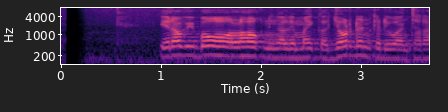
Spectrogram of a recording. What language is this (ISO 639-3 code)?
sun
